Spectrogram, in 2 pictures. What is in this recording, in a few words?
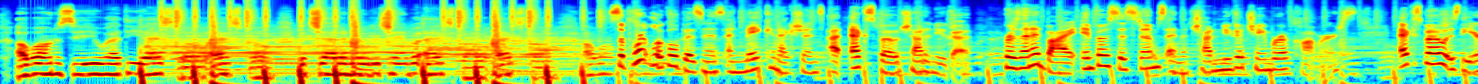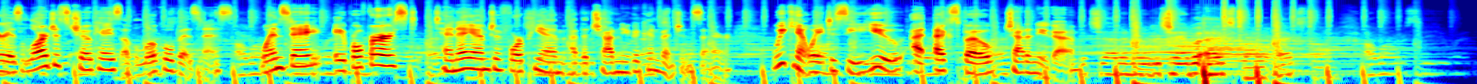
radio spot; expo 2020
